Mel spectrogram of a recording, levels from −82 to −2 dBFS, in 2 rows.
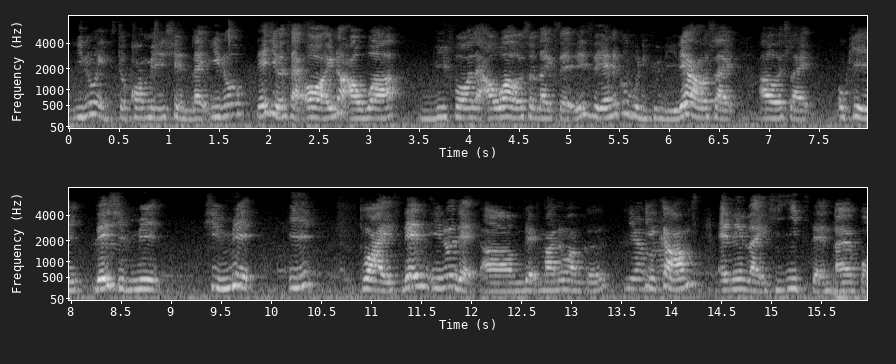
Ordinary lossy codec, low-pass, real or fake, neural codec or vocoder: none; 7.2 kHz; real; none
